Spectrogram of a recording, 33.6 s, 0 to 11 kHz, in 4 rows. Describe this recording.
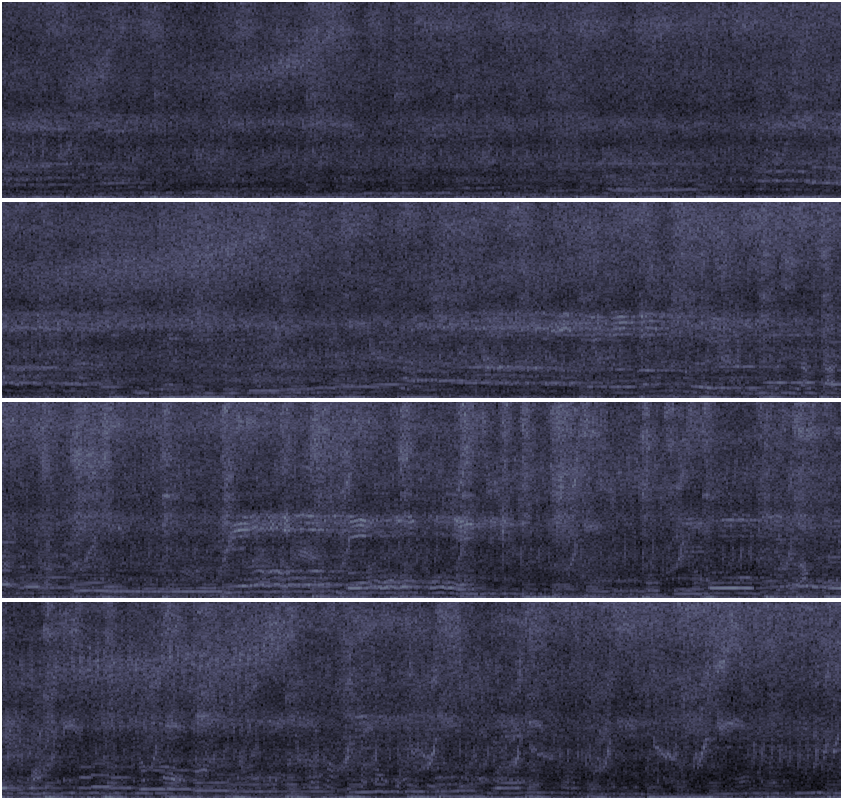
walking in the Park, birds song, Sony PCM D50 + Soundman OKM II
